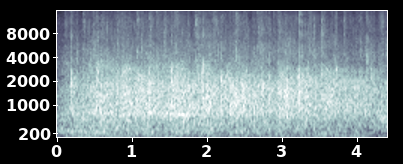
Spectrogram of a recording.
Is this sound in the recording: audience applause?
yes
